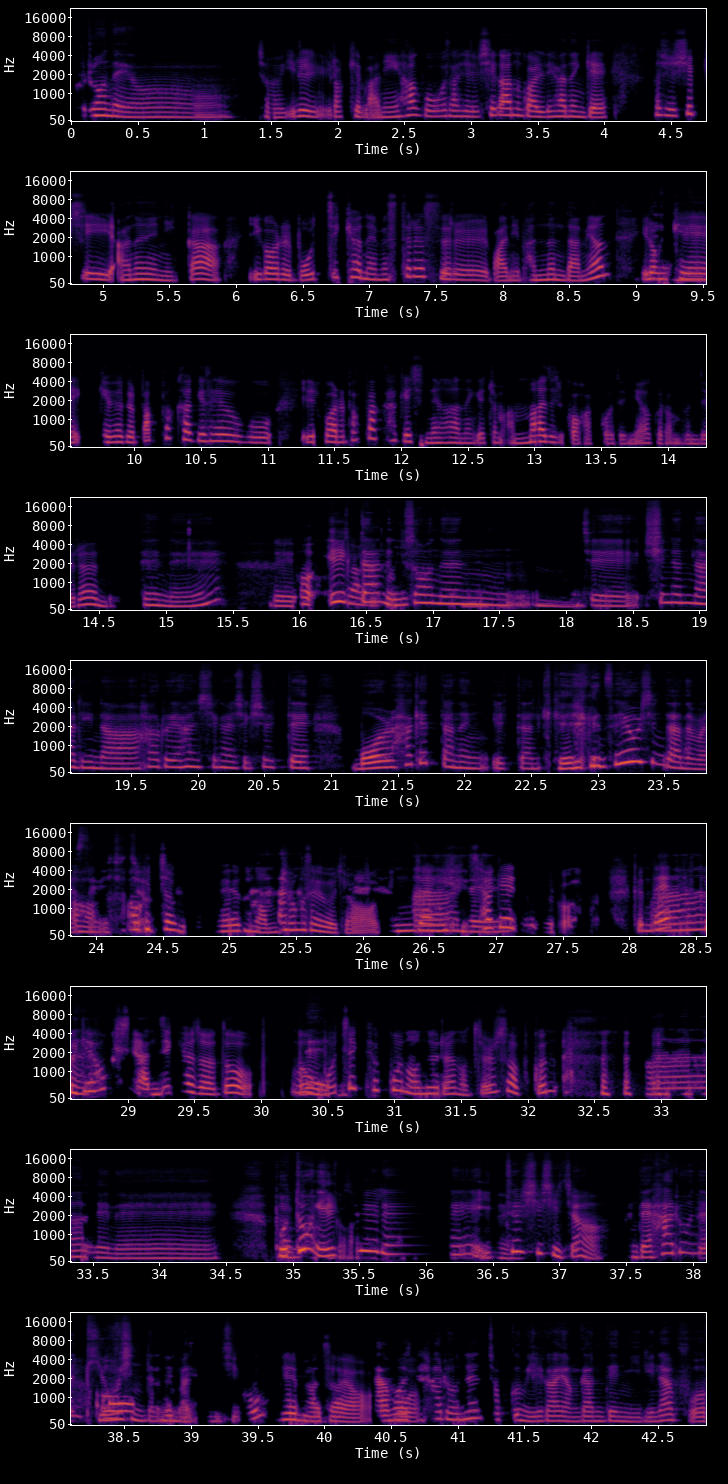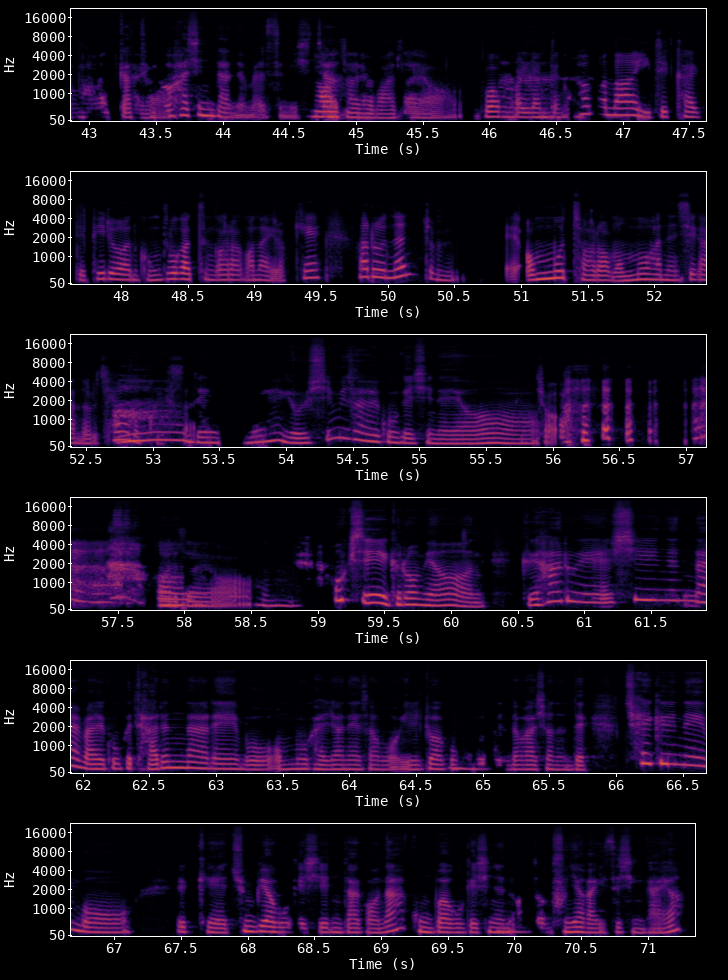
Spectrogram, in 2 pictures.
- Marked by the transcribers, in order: tapping; distorted speech; laughing while speaking: "계획은"; laugh; laughing while speaking: "굉장히 체계적으로"; laugh; laugh; other background noise
- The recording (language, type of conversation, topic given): Korean, podcast, 일과 삶의 균형을 어떻게 유지하고 계신가요?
